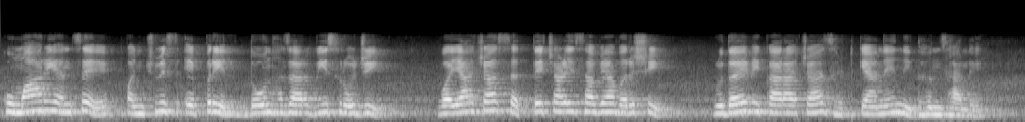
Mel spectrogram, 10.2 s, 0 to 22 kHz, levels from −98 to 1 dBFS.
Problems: constant background noise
